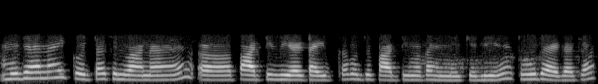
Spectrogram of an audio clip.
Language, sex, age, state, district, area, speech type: Hindi, female, 18-30, Madhya Pradesh, Bhopal, urban, conversation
